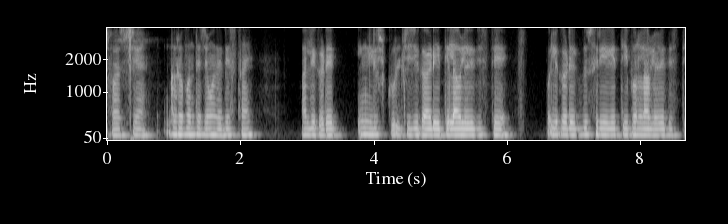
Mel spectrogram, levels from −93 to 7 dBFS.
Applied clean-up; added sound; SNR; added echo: neural mask model RNNoise.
